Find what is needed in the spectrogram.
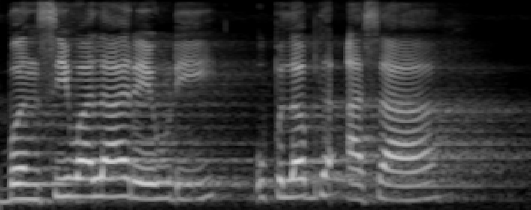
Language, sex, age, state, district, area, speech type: Goan Konkani, female, 30-45, Goa, Canacona, rural, read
